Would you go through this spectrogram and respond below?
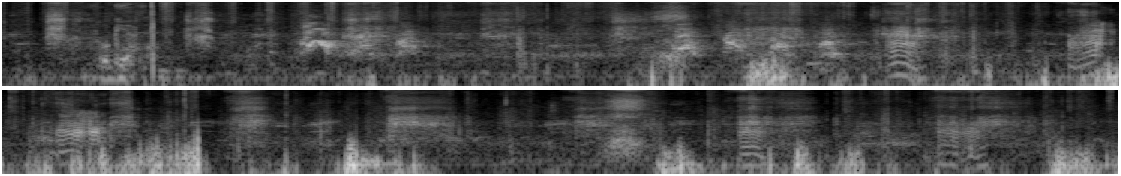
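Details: Taka, a Jagdterrier, gives harsh, broadband barks in irregular bursts across the clip, mixed with human voices and rough handling or rustling noise.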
